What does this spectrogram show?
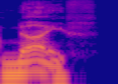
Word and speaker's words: knife: For example, the word knife has a silent K.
